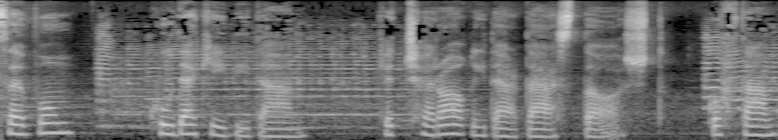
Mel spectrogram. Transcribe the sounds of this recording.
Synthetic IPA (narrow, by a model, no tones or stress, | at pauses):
se̞vːomkʰuːd̪æcʰiːd̪iːd̪æmcʰe̞t͡ʃʰe̞ɾɒːɢiːd̪æɾd̪æːst̪̚d̪ɒ̰ːʃt̪ | ɡ̥o̞ft̪æm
